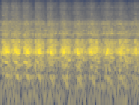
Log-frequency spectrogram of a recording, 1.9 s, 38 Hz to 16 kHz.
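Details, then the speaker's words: Nissan Titan with rebuilt VK56 engine, first start attempt with fuel pump on, fuel lines just reconnected: starter turns about four even pulses a second for two seconds and doesn't catch; weak battery. "all right we're gonna let this sit for a couple minutes get some more power in this battery before trying again"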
